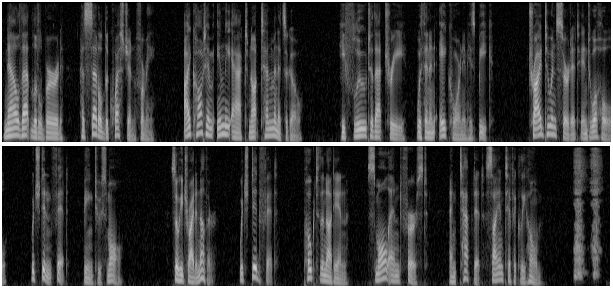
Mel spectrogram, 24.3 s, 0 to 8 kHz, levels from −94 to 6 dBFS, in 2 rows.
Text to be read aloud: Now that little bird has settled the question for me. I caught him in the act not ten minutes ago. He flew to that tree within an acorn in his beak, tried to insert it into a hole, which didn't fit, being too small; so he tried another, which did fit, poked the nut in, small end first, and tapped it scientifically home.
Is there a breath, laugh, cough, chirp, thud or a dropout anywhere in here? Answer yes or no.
yes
